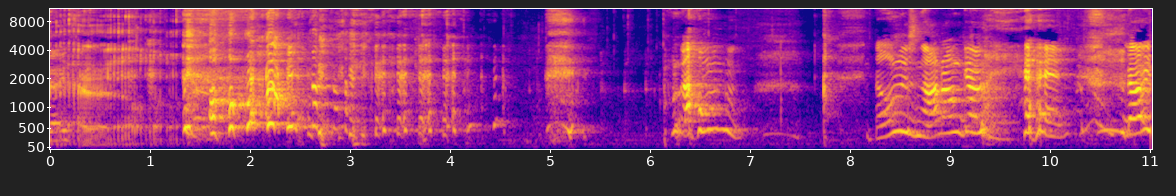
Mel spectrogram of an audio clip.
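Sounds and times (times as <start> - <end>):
people laughing and giggling: 1.4 - 7.0.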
